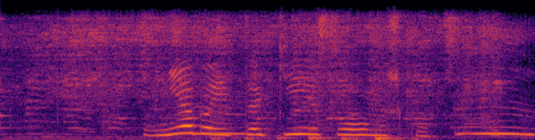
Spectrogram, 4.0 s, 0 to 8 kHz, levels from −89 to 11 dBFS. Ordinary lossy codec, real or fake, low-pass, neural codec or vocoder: Opus, 64 kbps; real; 7.2 kHz; none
